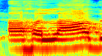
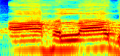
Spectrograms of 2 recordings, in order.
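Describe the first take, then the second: First: आह्लाद said as "a-hlaad"; short first vowel. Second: आह्लाद said as "aah-laad"; long first vowel. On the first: Teacher showing the mistake, आह्लाद with short first a. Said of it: "आह्लाद नहीं होता". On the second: Teacher correcting the class, आह्लाद with long first aa. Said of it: "आह्लाद होता है". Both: Shown as a demonstration.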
